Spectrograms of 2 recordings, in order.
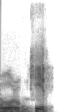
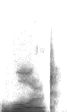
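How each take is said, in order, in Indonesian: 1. Akhiran itu dibaca sebagai suku kata tambahan. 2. Akhiran itu bunyi t pendek, satu suku kata.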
